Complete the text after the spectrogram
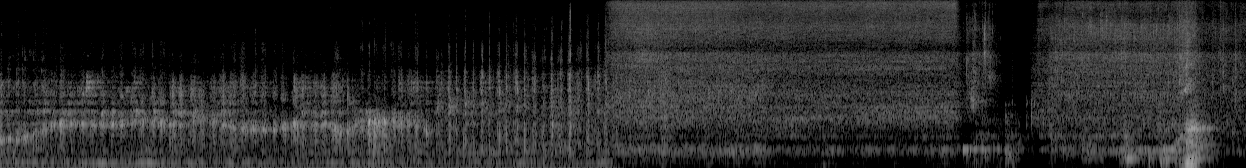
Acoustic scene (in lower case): restroom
